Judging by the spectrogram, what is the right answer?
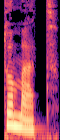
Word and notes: tomate: francais

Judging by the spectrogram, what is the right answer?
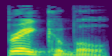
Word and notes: breakable: anglais

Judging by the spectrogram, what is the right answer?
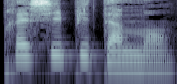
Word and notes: précipitamment: francais

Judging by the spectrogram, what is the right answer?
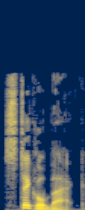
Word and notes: stickleback: anglais

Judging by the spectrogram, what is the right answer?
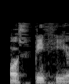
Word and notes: hospicio: espagnol

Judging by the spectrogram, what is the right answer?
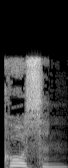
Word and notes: coarsen: anglais

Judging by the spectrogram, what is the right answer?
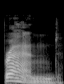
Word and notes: brand: anglais

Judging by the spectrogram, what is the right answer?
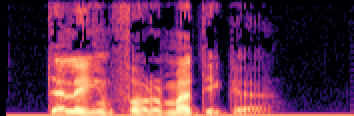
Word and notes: teleinformática: espagnol

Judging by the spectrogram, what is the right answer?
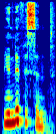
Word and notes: munificent: anglais

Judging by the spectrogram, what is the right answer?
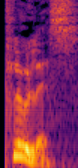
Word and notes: clueless: anglais

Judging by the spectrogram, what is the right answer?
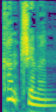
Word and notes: countryman: anglais

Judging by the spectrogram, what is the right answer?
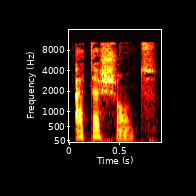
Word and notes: attachant: francais

